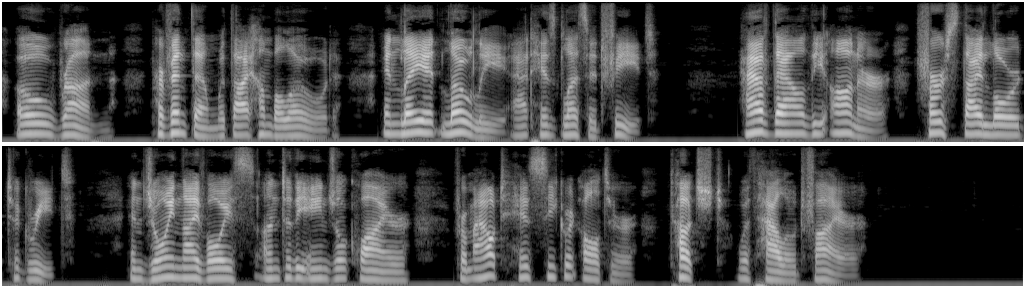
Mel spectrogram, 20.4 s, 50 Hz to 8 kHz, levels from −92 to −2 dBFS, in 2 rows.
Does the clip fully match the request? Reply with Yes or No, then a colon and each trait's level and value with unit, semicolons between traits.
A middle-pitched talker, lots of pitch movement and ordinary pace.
No: medium, 155 Hz; wide, 5.8 semitones; slow, 110 wpm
